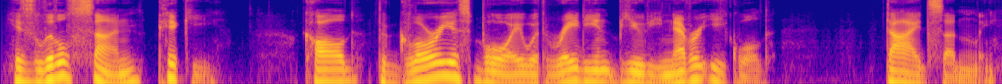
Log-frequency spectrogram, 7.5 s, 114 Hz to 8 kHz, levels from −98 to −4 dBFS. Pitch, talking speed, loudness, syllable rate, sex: 115 Hz, 120 wpm, -18 LUFS, 4.4 syllables/s, male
